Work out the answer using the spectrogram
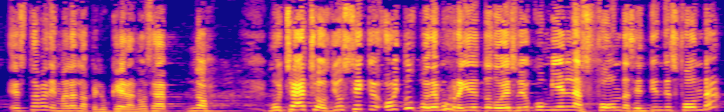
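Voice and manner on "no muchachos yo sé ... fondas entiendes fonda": ordinary talk, nothing marked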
